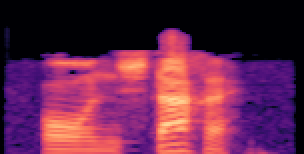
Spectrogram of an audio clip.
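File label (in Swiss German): "absteche", Bas Rhin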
